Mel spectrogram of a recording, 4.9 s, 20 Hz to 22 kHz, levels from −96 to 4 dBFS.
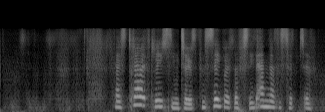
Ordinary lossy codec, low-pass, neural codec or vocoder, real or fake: none; none; codec, 16 kHz, 0.5 kbps, FreqCodec, smaller model; fake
